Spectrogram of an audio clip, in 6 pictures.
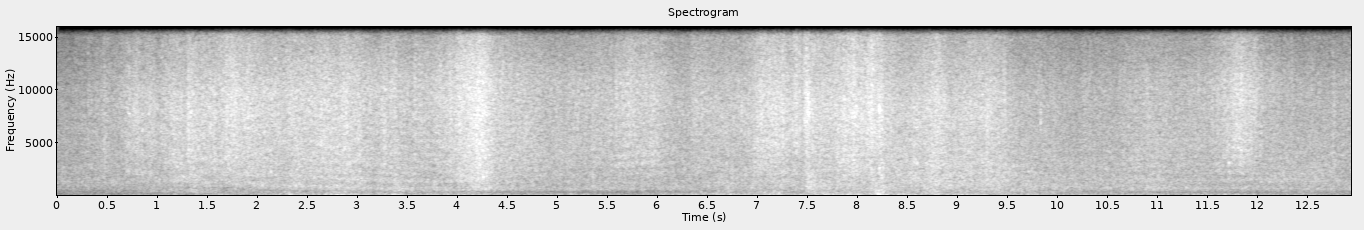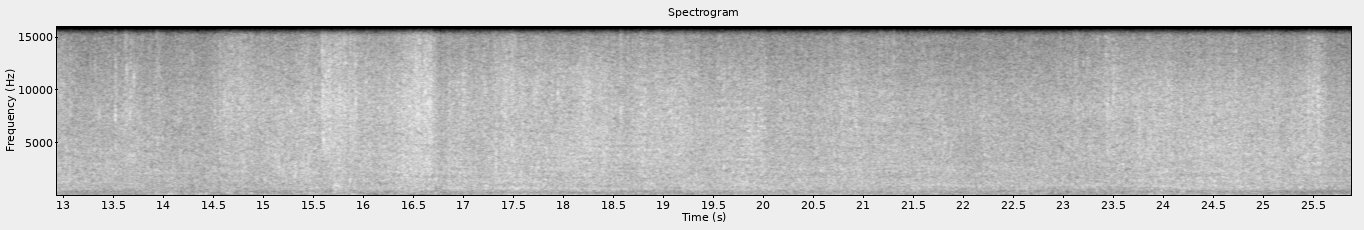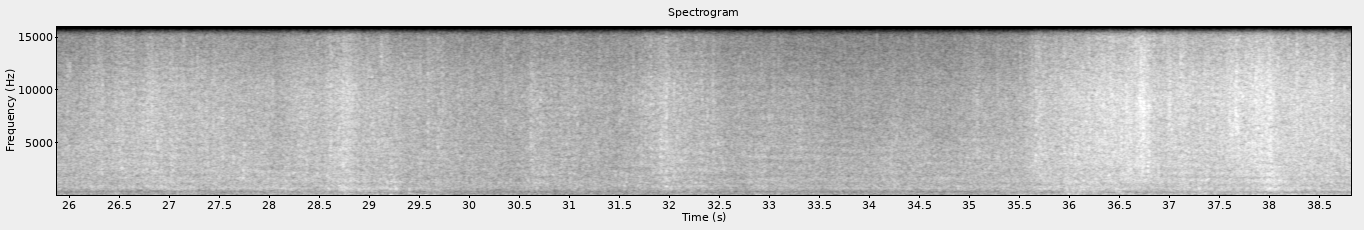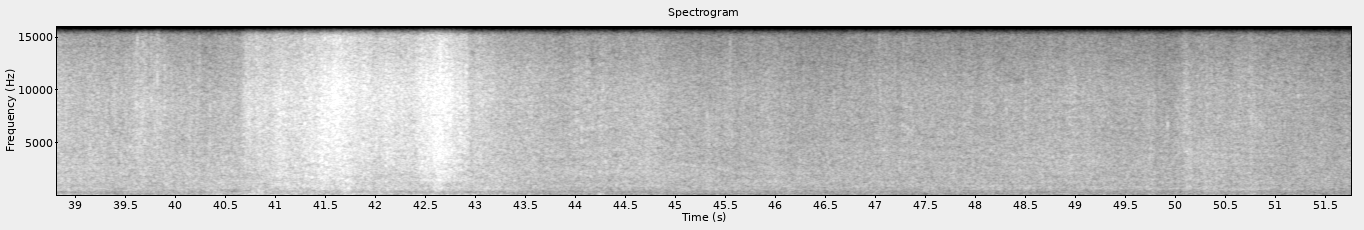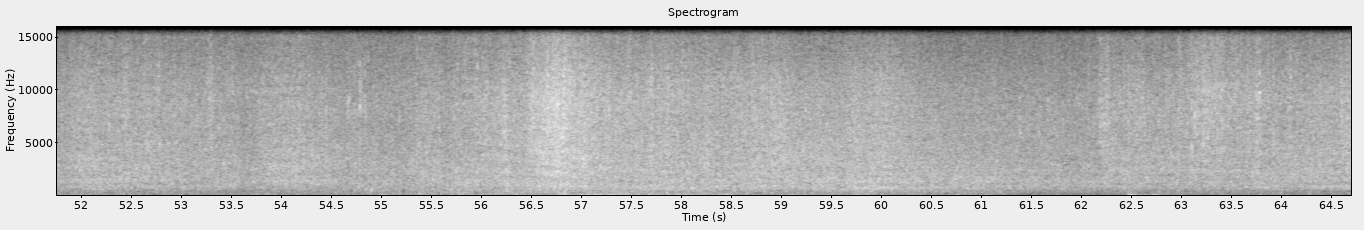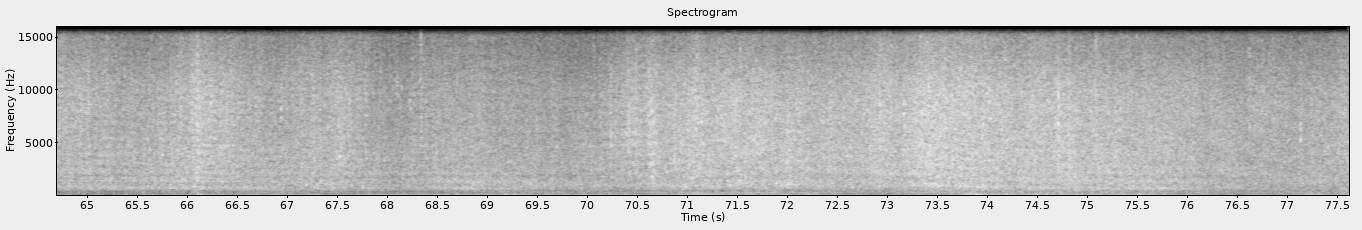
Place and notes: {
  "title": "Henrietta St, Whitby, UK - incoming tide ...",
  "date": "2020-02-07 10:45:00",
  "description": "incoming tide ... lavalier mics on T bar on 3m fishing landing net pole over granite breakwater rocks ...",
  "latitude": "54.49",
  "longitude": "-0.61",
  "altitude": "1",
  "timezone": "Europe/London"
}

